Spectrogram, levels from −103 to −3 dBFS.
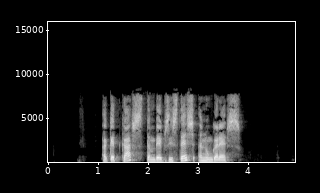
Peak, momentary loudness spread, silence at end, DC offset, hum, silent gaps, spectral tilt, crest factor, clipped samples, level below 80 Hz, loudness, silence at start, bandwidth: -2 dBFS; 6 LU; 1.1 s; under 0.1%; none; none; -4 dB/octave; 18 dB; under 0.1%; -62 dBFS; -17 LUFS; 1.1 s; 8.2 kHz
